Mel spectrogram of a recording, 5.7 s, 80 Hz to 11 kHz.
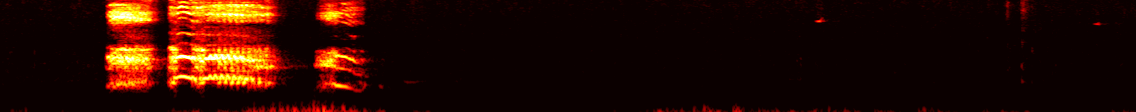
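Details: Decoy red junglefowl for luring wild birds, 26 January 2019, gives one hoarse multi-part crow with a rasping final flourish, framed by low rustling and handling thumps before and after.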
